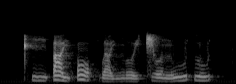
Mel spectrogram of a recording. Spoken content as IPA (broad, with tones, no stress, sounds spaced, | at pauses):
kʰ iː˧ ʔ a˥˨ j ʔ ɔː˥˨ k̚ l a˩ j ŋ ɤː˩ j t͡ɕ ɤː˧˩ n ʋ uː˧˥ t̚ l u˧˥ t̚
